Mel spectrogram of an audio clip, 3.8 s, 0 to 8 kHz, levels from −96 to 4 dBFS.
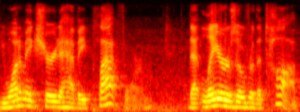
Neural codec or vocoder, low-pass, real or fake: none; 7.2 kHz; real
